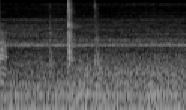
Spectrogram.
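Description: Portable single-burner gas stove running, its flame giving a steady hiss with a low hum under it, and two sharp clicks about a second in.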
